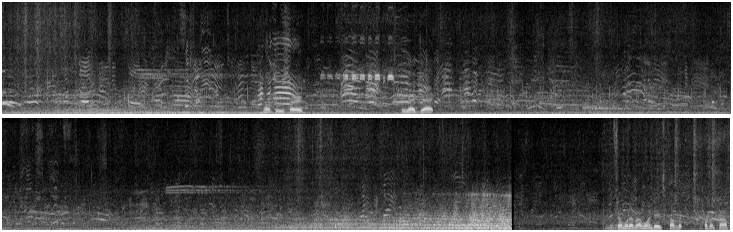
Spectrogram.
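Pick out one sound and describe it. A crowd of spectators talks and cheers outdoors.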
